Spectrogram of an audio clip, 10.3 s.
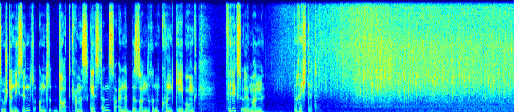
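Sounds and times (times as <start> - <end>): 
speech: 0.0 - 6.6
water splashing in a fountain: 5.4 - 10.2.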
